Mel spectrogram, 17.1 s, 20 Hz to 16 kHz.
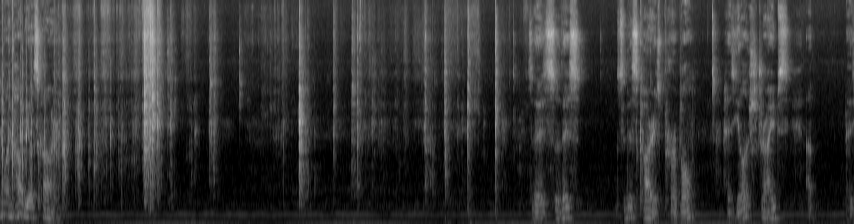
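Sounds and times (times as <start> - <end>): packaging crackling and clicking: 0.0 - 7.7.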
